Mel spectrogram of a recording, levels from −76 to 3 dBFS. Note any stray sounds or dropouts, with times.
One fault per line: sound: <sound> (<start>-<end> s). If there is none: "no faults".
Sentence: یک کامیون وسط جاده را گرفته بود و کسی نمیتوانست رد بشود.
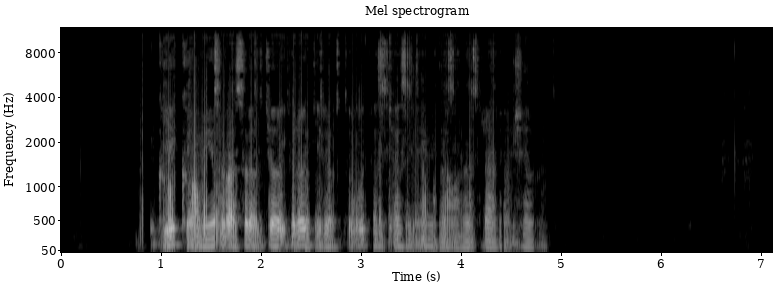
no faults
